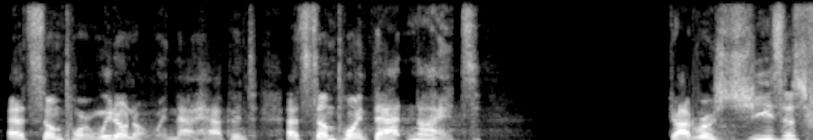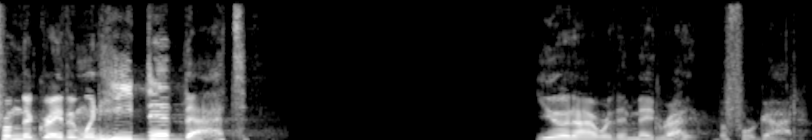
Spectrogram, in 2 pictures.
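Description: Male pastor, high voice, sermon delivery with big dynamic swings, long reverb of a large church hall. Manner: swings between loud emphatic peaks and soft low passages.

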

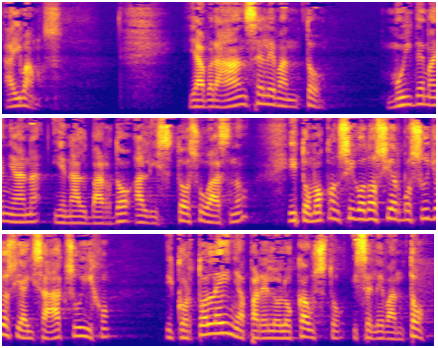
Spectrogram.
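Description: A man delivers a sermon, reading the scriptures aloud and then stopping to ask questions that he answers himself. His voice sits high and comes across husky and breathy. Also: expressive, normal speed. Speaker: preacher.

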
